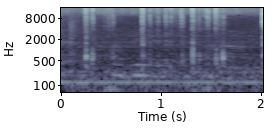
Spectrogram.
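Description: Keystrokes on a computer keyboard as unit-test code is typed. Scattered, fairly light clicks come at an uneven pace over a steady low hum.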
